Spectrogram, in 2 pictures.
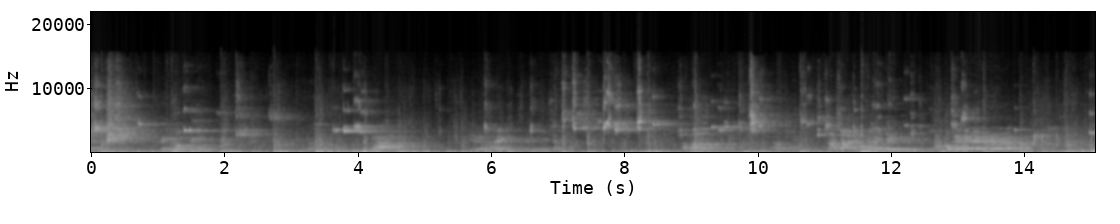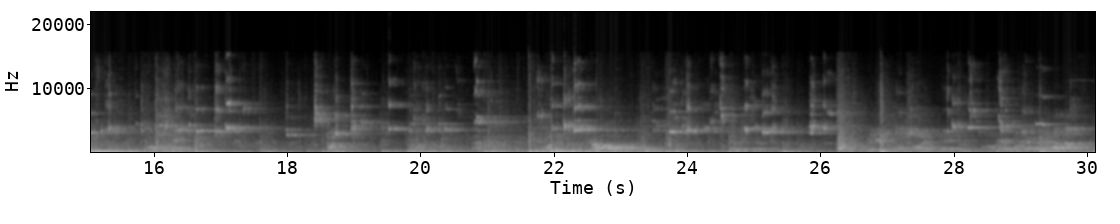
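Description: A basketball bouncing on a hardwood gym floor during play, among players' voices calling out, with the echo of a large hall.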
